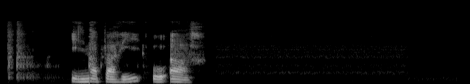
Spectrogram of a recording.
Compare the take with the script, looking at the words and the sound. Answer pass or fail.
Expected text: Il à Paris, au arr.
pass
